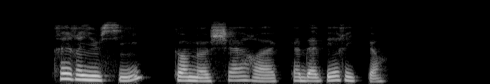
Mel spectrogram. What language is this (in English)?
French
